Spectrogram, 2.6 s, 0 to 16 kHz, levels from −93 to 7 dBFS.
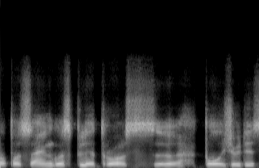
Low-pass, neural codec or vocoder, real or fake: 10.8 kHz; codec, 24 kHz, 1.2 kbps, DualCodec; fake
